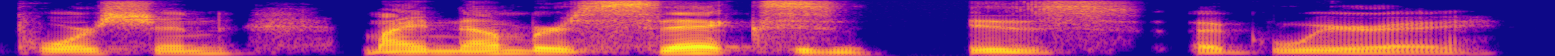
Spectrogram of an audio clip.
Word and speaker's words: Aguirre: my number six is aguirre or how do you say it a gear a gear i think yeah i think that's i like that pronunciation better than mine it was the first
